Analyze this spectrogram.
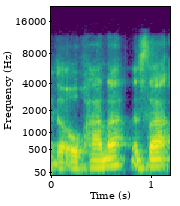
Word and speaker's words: ohana: i i hope i say this right the ohana is that how it's pronounced yes the blood runs deep traditionally with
